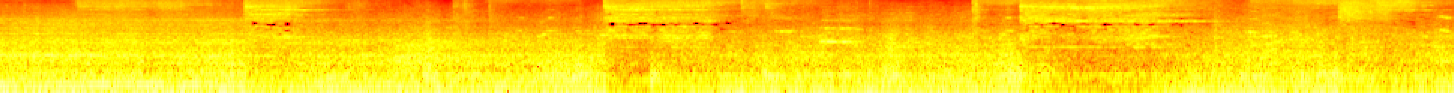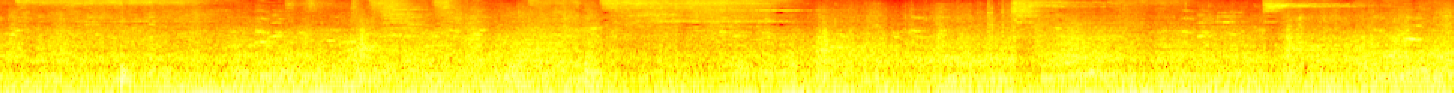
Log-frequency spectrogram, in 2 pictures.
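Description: A heavy diesel-hauled freight train passes close by: steel wheels squeal and grind on the rails as a long string of grain hopper wagons rolls past. The locomotive engines rumble steadily in the first second.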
